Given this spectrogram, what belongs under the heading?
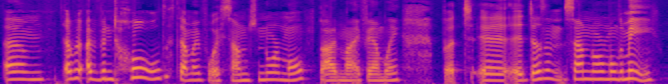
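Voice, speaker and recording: A woman who is sick, narrating an amateur audiobook and rambling casually between chapters. Her voice sits a little high with a gravelly rasp. The recording is close and dry. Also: steady tone, a little slow, dry recording.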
